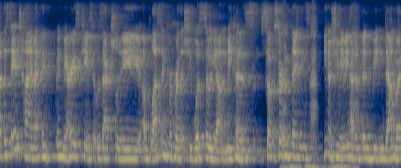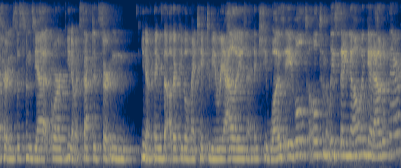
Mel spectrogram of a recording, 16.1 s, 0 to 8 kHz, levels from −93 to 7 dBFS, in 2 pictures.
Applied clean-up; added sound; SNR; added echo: none; Breathing; 9 dB; reverberation time 0.8 s.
